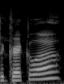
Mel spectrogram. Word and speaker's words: Agricola: 'Cause- It's like Ricola.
